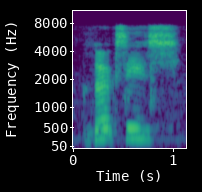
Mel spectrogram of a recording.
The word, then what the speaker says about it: Xerxes: the name of the last pharaoh of Egypt Xerxes ramsy Cleopatra or Tuton I love that this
